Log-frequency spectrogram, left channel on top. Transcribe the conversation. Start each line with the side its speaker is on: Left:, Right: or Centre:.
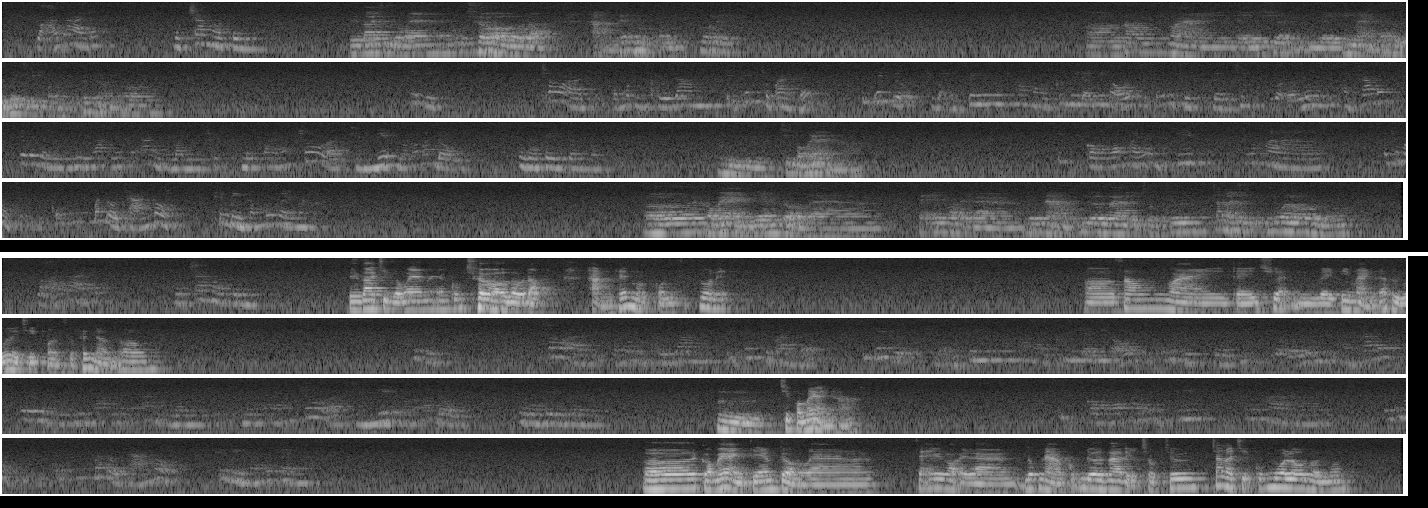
Left: quá dài đâu một trang là cùng
Right: Tính ra chị giống em, em cũng <laughs> chưa bao giờ đọc hẳn hết một cuốn sách luôn ấy. Ờ, sau ngoài cái chuyện về phim ảnh các thứ thì chị còn sở thích nào nữa không?
Left: chị chắc là chị có một thời gian chị thích chụp ảnh đấy chị thích kiểu chụp ảnh phim xong rồi cứ đi đây đi đó là chị sẽ phải chụp để chị gọi là lưu giữ khoảnh khắc ấy nhưng bây giờ mình nhìn lại những cái ảnh mà mình chụp một vài năm trước là kỷ niệm nó đã bắt đầu ùa về dần rồi
Right: Ừ, chị có máy ảnh hả?
Left: chị có máy ảnh phim nhưng mà nói chung là chị cũng bắt đầu chán rồi thiên bình tháng 10 mà
Right: Ờ, có máy ảnh thì em tưởng là sẽ gọi là lúc nào cũng đưa ra để chụp chứ. Chắc là chị cũng mua lâu rồi đúng không?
